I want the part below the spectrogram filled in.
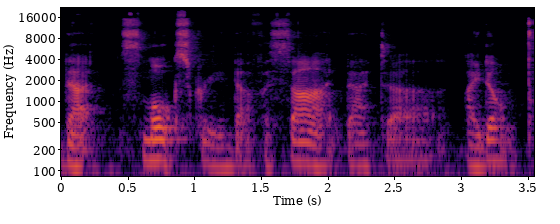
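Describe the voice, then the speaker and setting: A man's voice carries audible room echo. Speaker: video blogger on stuttering. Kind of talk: personal vlog monologue. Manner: stutter; halting, with fillers and repetitions.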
